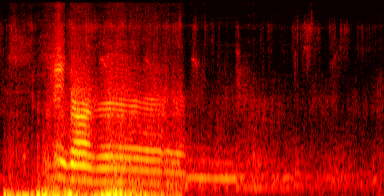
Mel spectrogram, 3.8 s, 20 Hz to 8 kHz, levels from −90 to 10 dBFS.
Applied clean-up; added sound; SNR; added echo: neural separator model SepFormer DNS4.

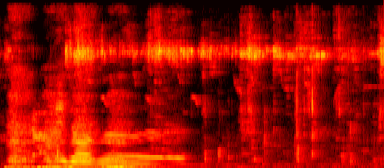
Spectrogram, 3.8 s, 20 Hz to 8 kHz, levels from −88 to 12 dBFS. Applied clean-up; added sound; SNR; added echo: classical method log-MMSE.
